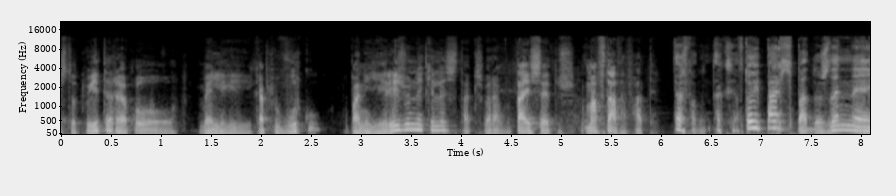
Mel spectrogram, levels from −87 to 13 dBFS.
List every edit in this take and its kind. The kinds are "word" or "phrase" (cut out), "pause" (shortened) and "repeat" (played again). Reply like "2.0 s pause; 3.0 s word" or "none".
1.2 s pause; 2.7 s pause; 5.2 s word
